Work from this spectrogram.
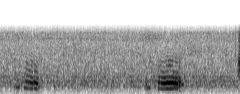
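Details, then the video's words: Coo-purr-snore from a dozing orange cat: two gentle, humming snore breaths about two and a half seconds apart, then a brief faint click at the very end. "the Orange Cat snores"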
